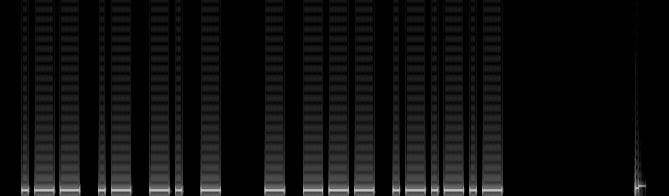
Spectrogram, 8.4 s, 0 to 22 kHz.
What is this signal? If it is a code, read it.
Morse code, heard as a keyed tone, about 15 wpm, 700 Hz. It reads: WANT TO.
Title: Sentences from Top 1600 Words 15wpm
